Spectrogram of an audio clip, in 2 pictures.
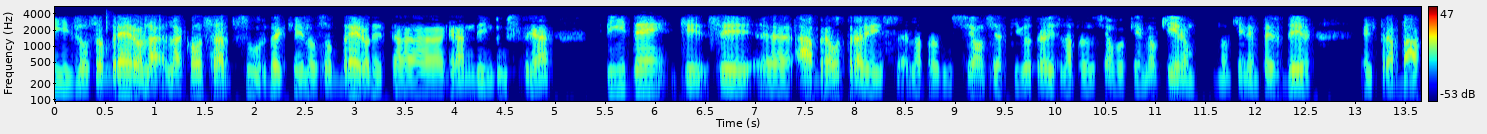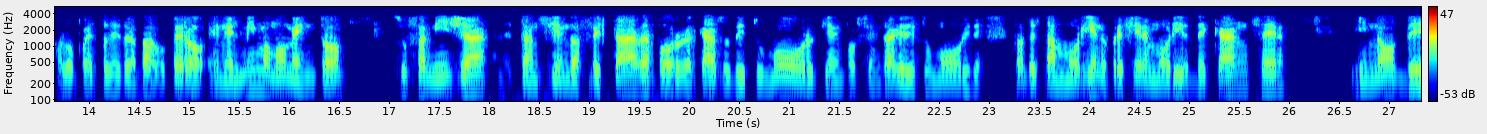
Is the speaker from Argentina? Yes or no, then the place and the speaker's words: no; Italy; Spanish is a second language; Mira, la gente, yo veo en mi país, por lo que escucho, por lo que sigo, hablando con, obviamente, con familiares, amigos, compañeros, yo creo que hay un periodo de grande desorientación en Italia.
